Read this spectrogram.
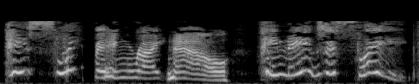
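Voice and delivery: high, slow wailing bellow. A narrator's reading. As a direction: bellow it drawn out in a high mother's voice.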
